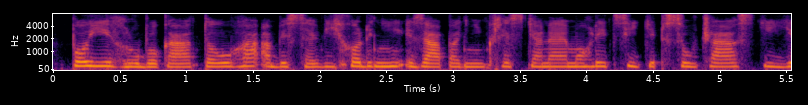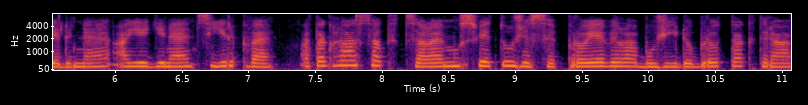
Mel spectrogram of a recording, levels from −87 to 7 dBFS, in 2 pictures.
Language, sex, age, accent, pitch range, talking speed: Czech, female, 30-49, native, 185-210 Hz, 150 wpm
